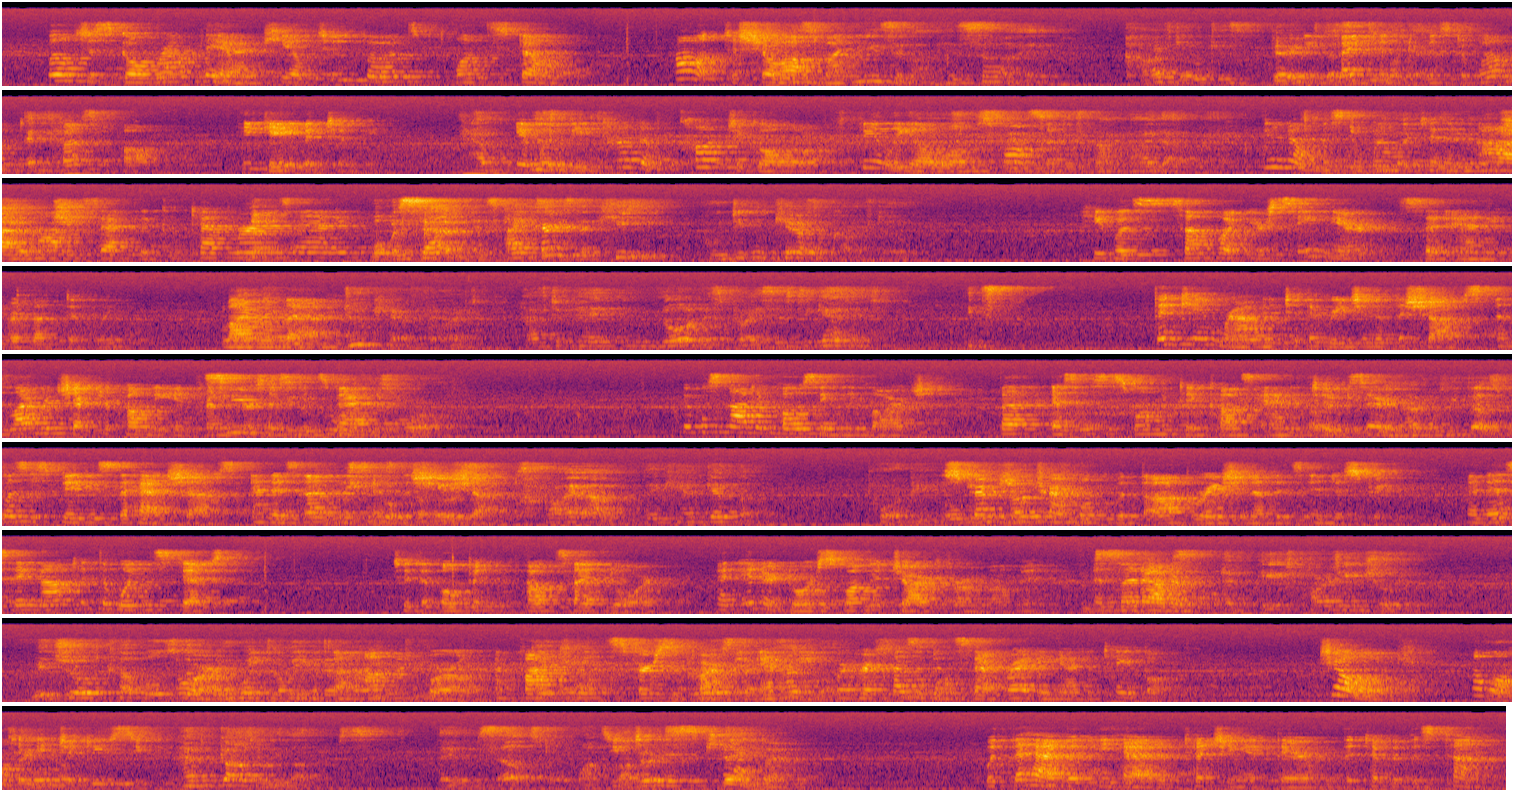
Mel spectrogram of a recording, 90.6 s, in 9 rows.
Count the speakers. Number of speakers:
two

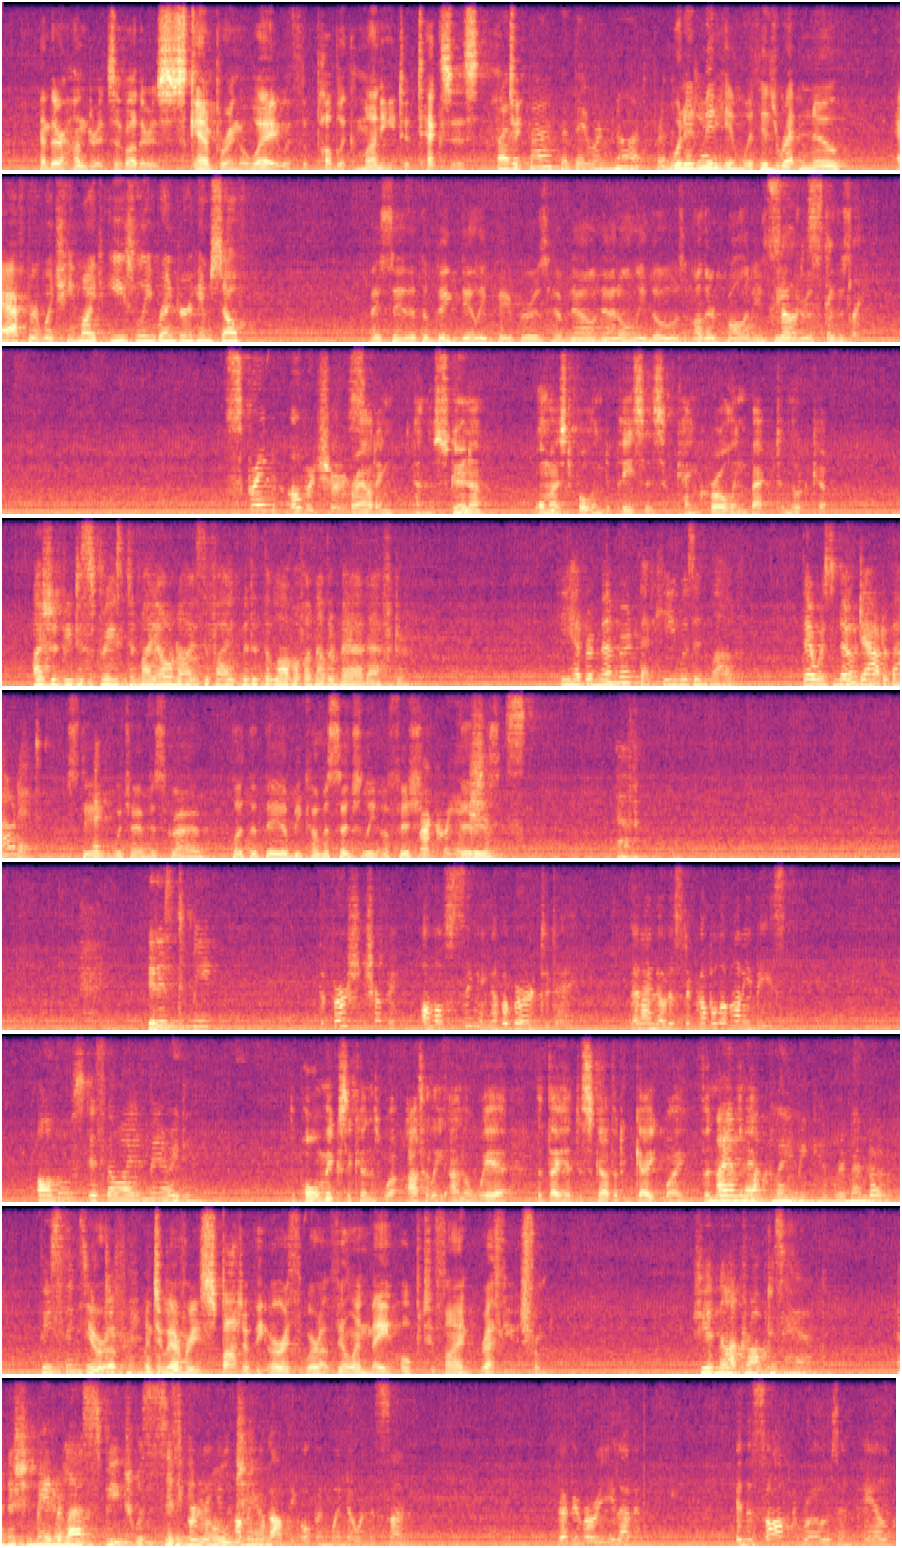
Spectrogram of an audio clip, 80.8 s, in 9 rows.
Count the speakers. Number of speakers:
eight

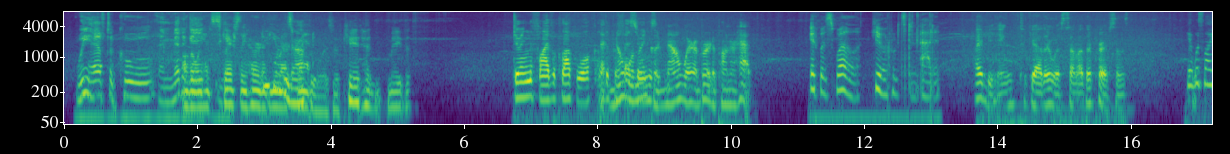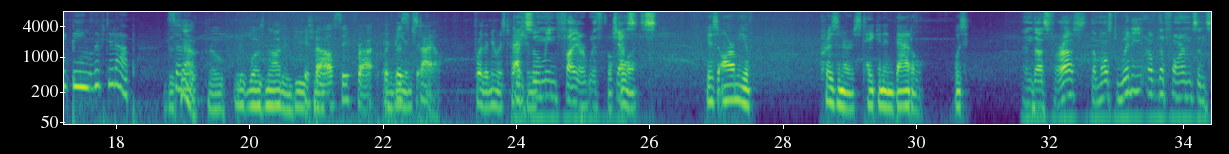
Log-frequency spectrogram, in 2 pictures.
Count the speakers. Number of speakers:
eight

